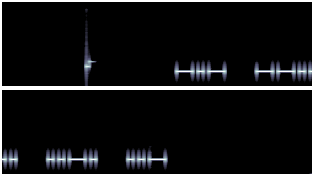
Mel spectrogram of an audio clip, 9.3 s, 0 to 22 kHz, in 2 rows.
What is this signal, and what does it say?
Morse code, heard as a keyed tone, about 15 wpm, spaced as for 11 wpm, 700 Hz. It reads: K7FU
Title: USA Call Signs - 2x Character Spacing - 15wpm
